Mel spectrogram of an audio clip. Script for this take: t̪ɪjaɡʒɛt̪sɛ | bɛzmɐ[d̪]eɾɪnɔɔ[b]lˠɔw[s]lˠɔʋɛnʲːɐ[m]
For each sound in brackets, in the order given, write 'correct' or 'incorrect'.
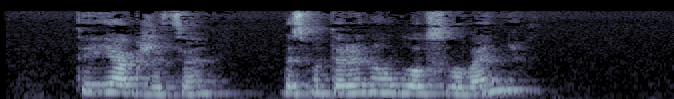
incorrect: t̪, correct, correct, incorrect: none

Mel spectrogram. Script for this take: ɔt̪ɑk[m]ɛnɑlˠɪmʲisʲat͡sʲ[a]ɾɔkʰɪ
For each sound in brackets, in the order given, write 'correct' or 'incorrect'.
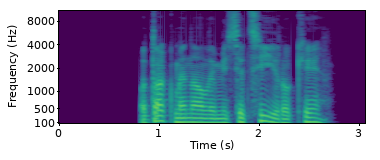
correct, incorrect: i

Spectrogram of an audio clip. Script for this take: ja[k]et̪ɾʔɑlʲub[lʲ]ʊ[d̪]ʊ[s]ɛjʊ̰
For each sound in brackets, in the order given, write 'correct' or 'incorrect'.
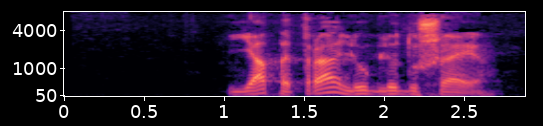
incorrect: p, correct, correct, incorrect: ʃ

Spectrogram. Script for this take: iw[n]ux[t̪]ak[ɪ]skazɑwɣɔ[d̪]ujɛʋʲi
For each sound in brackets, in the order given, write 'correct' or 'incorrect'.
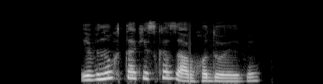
correct, correct, incorrect: i, correct

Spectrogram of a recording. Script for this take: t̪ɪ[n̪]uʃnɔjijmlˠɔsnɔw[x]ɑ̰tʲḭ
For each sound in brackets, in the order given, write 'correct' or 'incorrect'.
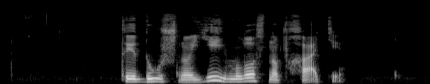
incorrect: d̪, correct

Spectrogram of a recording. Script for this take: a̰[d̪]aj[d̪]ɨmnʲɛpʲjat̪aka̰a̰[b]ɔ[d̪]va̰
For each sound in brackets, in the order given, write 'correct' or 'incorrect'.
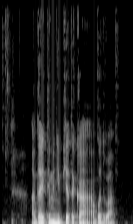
correct, incorrect: t̪, correct, correct

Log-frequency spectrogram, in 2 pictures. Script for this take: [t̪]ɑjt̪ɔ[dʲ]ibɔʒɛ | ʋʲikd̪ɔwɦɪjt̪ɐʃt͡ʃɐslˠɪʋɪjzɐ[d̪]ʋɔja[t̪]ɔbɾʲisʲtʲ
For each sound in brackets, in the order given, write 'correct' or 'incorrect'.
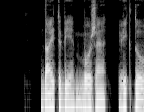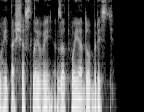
incorrect: d̪, incorrect: bʲ, incorrect: t̪, incorrect: d̪

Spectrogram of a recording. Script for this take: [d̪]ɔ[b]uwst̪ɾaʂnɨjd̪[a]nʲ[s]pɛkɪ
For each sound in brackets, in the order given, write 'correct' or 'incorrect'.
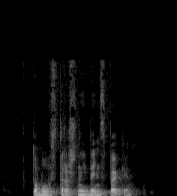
incorrect: t̪, correct, incorrect: ɛ, correct

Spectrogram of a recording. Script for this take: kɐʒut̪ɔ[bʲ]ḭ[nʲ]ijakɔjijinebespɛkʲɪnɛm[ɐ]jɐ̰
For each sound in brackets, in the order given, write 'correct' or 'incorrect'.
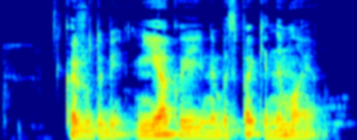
correct, correct, incorrect: ɑ

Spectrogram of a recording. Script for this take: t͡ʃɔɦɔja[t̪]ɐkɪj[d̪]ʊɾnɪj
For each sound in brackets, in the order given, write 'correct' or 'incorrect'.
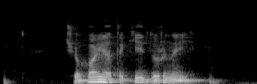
correct, correct

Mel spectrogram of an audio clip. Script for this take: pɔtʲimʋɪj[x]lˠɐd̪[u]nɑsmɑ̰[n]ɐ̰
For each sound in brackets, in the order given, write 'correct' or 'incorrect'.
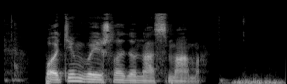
incorrect: ʃ, incorrect: ɔ, incorrect: m

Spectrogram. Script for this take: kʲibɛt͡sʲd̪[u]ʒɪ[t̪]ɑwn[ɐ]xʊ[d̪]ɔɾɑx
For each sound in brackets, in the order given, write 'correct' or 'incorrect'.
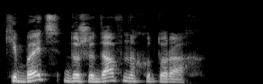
incorrect: ɔ, incorrect: d̪, correct, incorrect: t̪

